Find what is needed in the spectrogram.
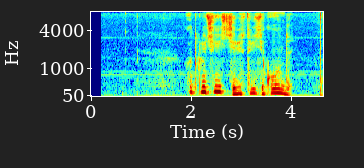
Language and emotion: Russian, sad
